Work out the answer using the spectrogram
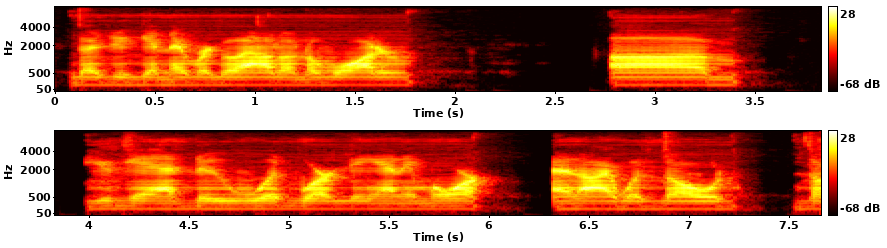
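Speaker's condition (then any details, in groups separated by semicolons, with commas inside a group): Total laryngectomy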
